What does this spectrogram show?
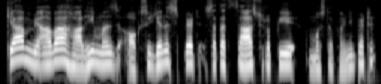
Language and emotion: Kashmiri, neutral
